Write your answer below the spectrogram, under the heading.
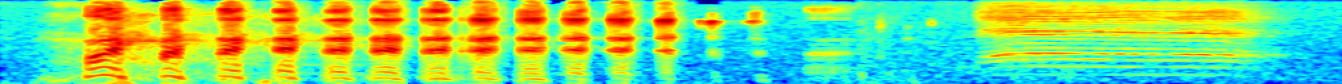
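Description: A rapid, staccato cackling laugh fades out, then a single loud, wavering sheep bleat follows, held for over a second, clear.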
